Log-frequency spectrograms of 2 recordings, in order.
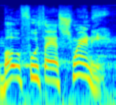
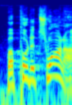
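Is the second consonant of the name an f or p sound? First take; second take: f sound; p sound. First: The name has an f sound after the first syllable. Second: The name has a p sound after the first syllable. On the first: The speaker calls it wrong. "the missions professor called it everything" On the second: The speaker calls it right. "And that's how you pronounce it"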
